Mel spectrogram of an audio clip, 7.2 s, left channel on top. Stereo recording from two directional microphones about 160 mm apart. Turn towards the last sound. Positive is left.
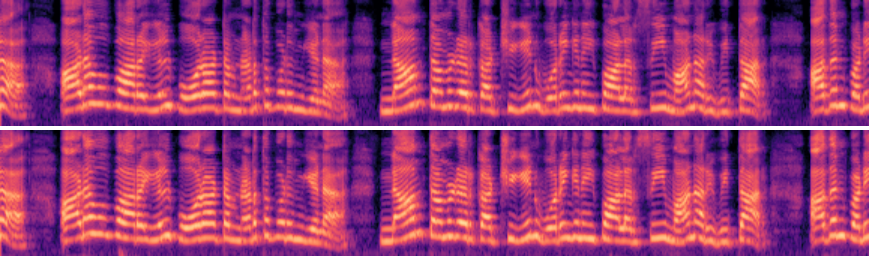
turn(degrees=-15)  # may be behind; listen again after turning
